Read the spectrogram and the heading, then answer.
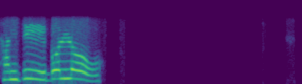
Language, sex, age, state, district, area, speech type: Dogri, female, 30-45, Jammu and Kashmir, Reasi, rural, conversation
